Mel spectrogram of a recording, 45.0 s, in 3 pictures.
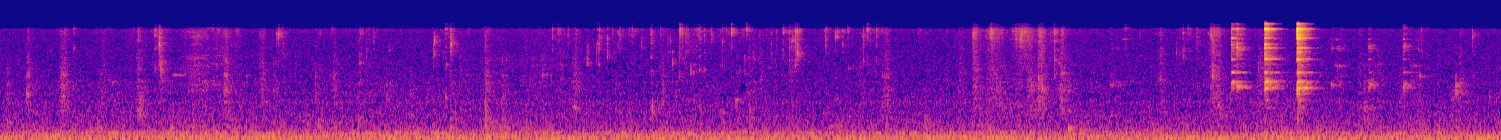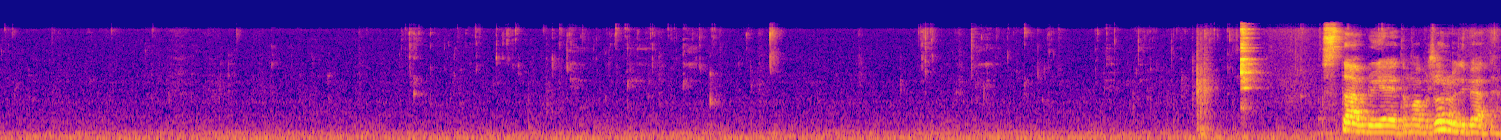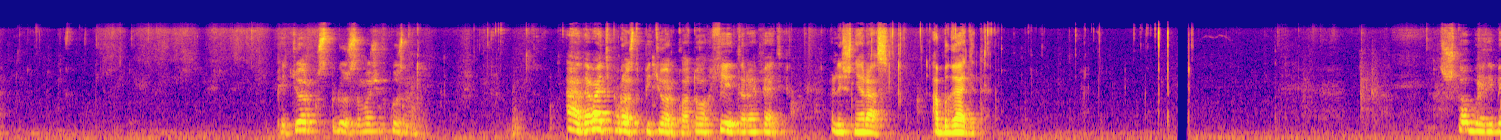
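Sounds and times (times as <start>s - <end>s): low steady hum: 0.0s - 45.0s
chewing with wet mouth clicks: 1.4s - 9.0s, 16.4s - 23.0s, 24.0s - 27.4s, 30.2s - 31.3s, 34.4s - 35.7s, 38.9s - 41.9s
wet chewing mouth clicks: 19.0s - 22.9s.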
